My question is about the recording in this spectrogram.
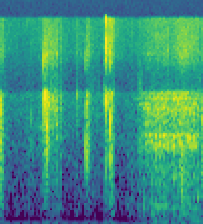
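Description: Faint rustling and a few light taps of thick cardstock scrapbook album pages as a page is turned over, with a soft rustle growing near the end.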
